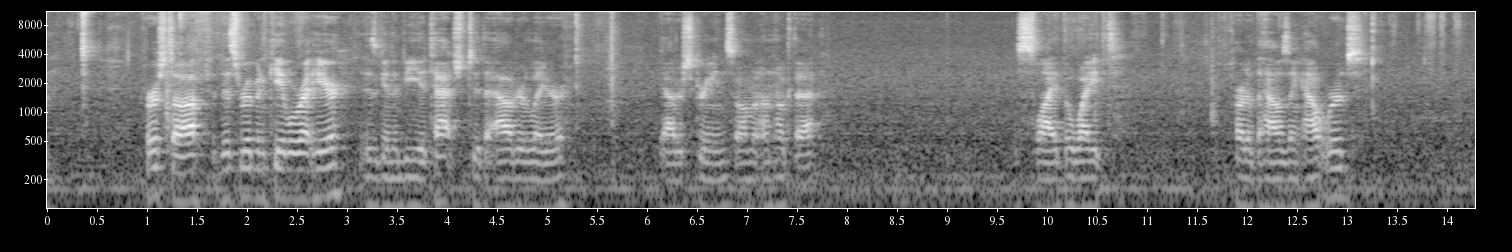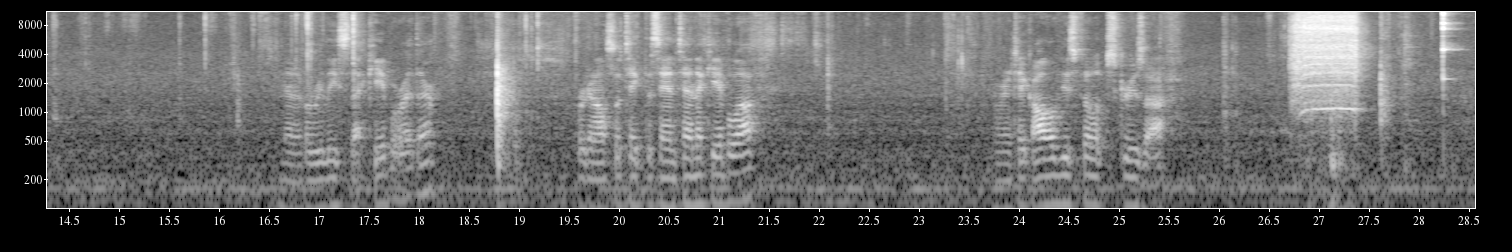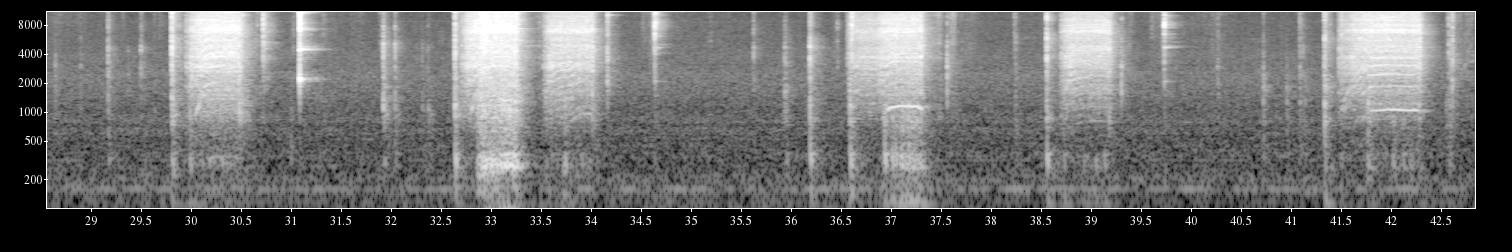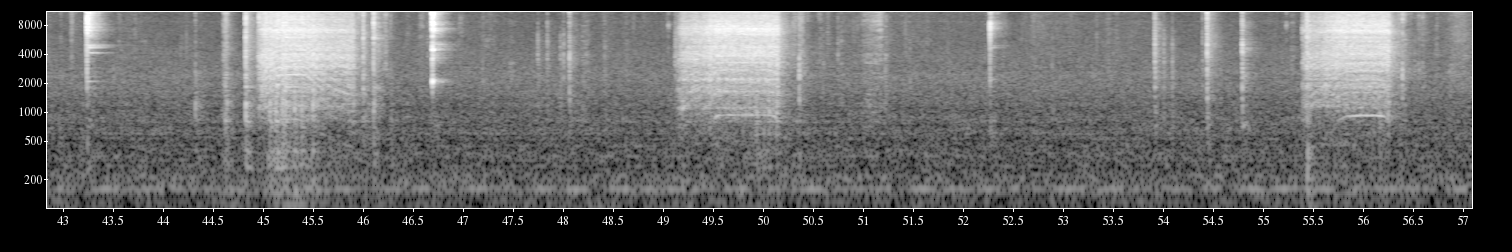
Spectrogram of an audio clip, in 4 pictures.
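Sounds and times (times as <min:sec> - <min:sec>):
power screwdriver whirring: 0:26.7 - 0:27.5, 0:30.0 - 0:30.7, 0:32.7 - 0:34.2, 0:36.6 - 0:37.5, 0:38.6 - 0:39.4, 0:41.5 - 0:42.4, 0:44.9 - 0:46.1, 0:49.2 - 0:50.4, 0:55.4 - 0:56.5.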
